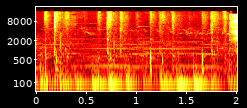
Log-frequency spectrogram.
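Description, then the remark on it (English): Horse hooves clip-clop in a steady rhythm, several evenly spaced knocks over a low, continuous rumble, fairly loud. “She mounted a horse and rode from camp to camp and station to station, recruiting rebels.”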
